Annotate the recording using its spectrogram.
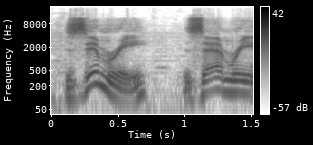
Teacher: it starts with a voiced Z, a toothy sound, followed by M, nasal, lippy, and R, a soft rolling trill. Its vibe follows a CVCCV pattern, consonant, vowel, consonant, vowel.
